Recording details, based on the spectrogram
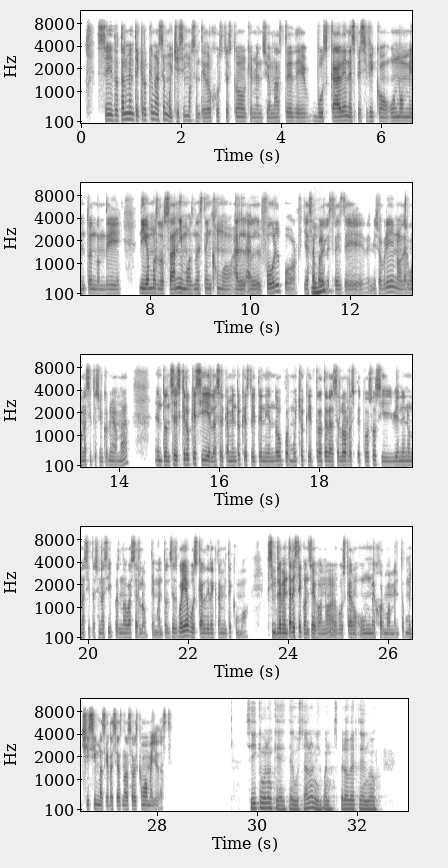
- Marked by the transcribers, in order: laughing while speaking: "como"; tapping
- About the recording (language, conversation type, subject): Spanish, advice, ¿Cómo puedo expresar lo que pienso sin generar conflictos en reuniones familiares?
